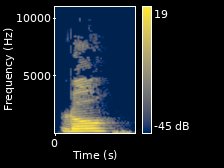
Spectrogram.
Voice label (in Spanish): "rho", Silabas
